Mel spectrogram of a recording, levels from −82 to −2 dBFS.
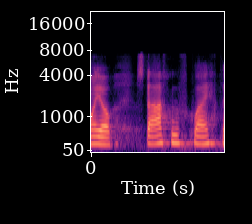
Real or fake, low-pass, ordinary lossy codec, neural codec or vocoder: fake; 7.2 kHz; AAC, 96 kbps; codec, 16 kHz, 1 kbps, FunCodec, trained on LibriTTS, 50 frames a second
